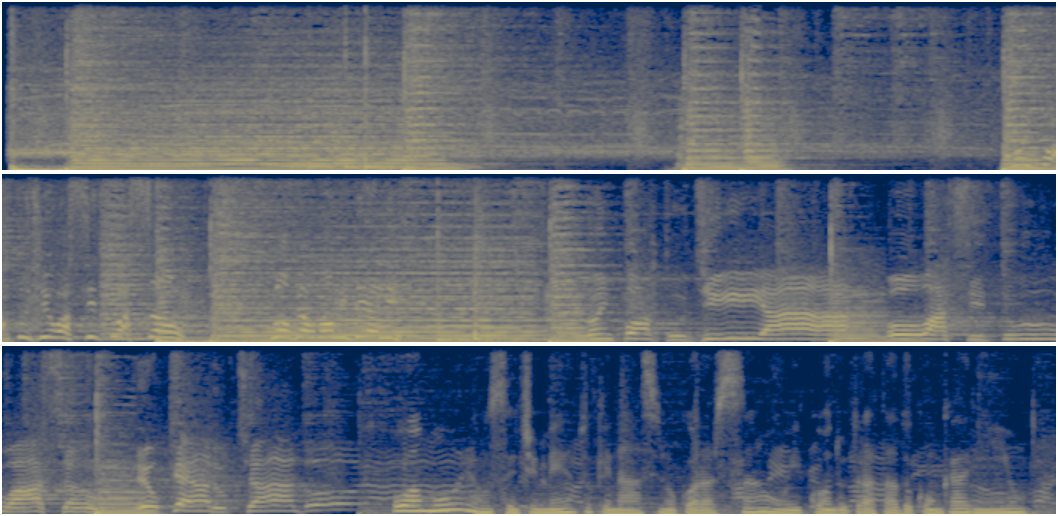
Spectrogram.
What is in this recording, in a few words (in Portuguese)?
namorado gospel, Aniversário Namorado Gospel – Voz Feminina; Aniversário Namorada Gospel – Voz Masculina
